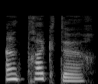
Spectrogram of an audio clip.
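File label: "Un tracteur", French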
